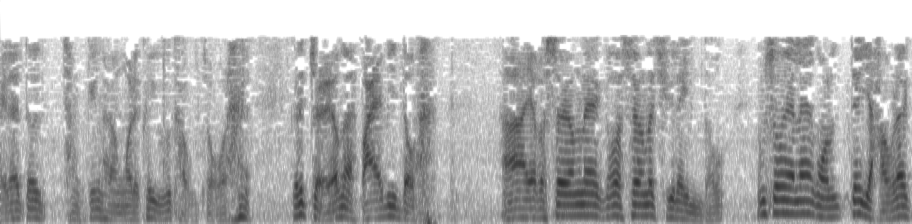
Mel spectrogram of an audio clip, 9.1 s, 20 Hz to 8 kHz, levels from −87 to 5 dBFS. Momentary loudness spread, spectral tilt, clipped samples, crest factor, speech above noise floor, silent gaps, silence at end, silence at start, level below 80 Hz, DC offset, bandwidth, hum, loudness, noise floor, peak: 13 LU; -11 dB/octave; under 0.1%; 16 dB; 22 dB; none; 0 s; 0 s; -46 dBFS; under 0.1%; 5 kHz; none; -22 LUFS; -44 dBFS; -6 dBFS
